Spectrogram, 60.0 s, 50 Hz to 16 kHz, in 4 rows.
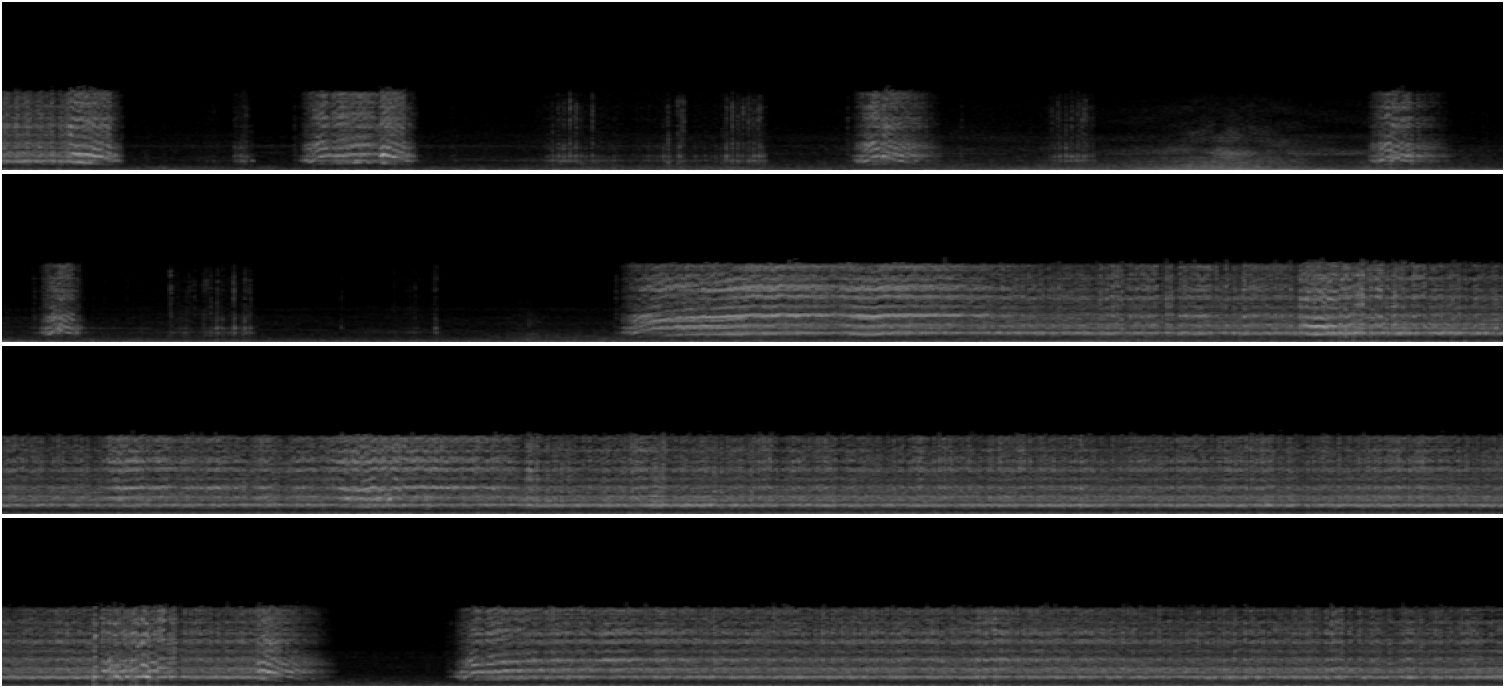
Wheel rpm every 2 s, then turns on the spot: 150, 50, 40, 30, 20, 10, 10, 20, 10, 0, 30, 220, 230, 240, 230, 230, 230, 230, 230, 230, 230, 230, 230, 220, 30, 210, 230, 230, 230, 230.
0-2 4-8 10-12 16-18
